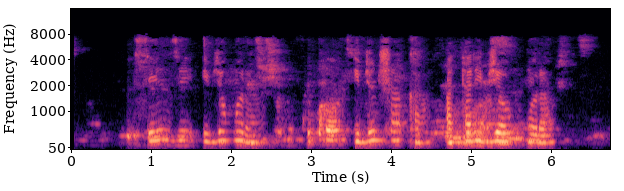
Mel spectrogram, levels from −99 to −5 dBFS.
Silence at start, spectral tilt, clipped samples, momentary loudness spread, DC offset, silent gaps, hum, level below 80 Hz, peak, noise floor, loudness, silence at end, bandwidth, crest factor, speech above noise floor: 0.65 s; -6.5 dB/octave; under 0.1%; 14 LU; under 0.1%; none; none; -62 dBFS; -6 dBFS; -57 dBFS; -25 LUFS; 0.1 s; 7.8 kHz; 20 dB; 32 dB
